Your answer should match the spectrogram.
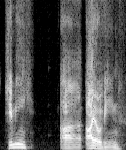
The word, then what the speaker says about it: Jimmy Iovine: So Jimmy Iovine, I think that's how you say it.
